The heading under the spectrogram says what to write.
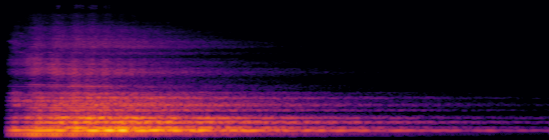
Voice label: angry, the audio I created for the characters to signify they are speaking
